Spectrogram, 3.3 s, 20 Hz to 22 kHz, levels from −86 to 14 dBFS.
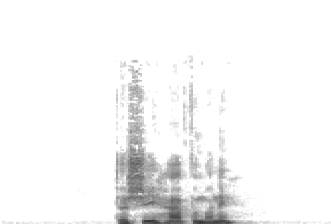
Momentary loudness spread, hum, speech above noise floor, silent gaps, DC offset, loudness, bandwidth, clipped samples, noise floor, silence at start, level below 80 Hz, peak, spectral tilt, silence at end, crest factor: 7 LU; none; 63 dB; none; under 0.1%; -18 LUFS; 15.5 kHz; under 0.1%; -79 dBFS; 1.15 s; -56 dBFS; -2 dBFS; -5.5 dB/octave; 1 s; 18 dB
